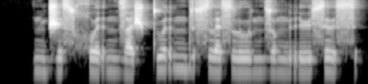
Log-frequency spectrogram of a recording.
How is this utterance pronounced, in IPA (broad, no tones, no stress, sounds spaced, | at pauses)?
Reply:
n d͡ʒ ɨ s χʷ e r n z a ʃ tʷ œ r n d u s l ɛ s l u l n z o ŋ r y s ɨ s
